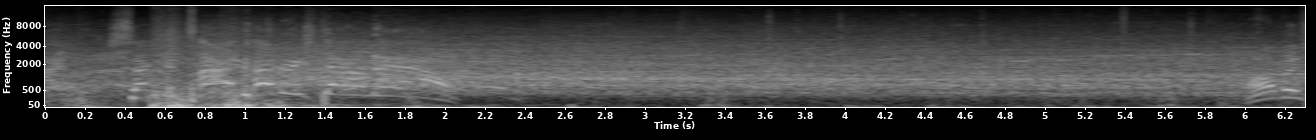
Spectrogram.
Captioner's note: applause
